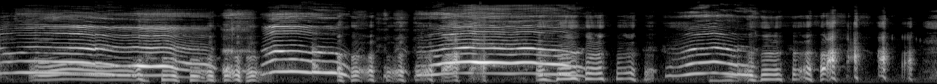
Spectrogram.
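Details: Baby crying after losing a pacifier: loud, high-pitched wailing bursts with catches and whimpers between them, an ordinary upset infant cry.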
